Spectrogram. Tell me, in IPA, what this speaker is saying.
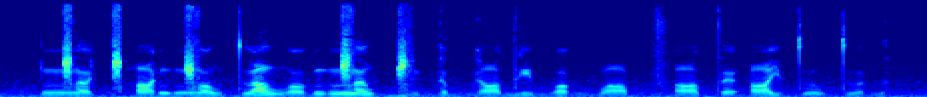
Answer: ŋ͡ǁʌ˨˩˦ǁʰɑ˨ɡ ŋ͡ǁɔ˨wtʷɑ˧˥˧ wɔ˨˩˦ɡŋ͡ǁʌ˥˨w ɡ͡ǁi˦˥ɡɾə˨bɡɑ˨˦di˥˨ bɔ˥˨ɡbɑ˨˩˦bt͡sʼɑ˨˦ tə˨˦ʔɑ˧˥˧j tʷə˨wtʷʌ˨ɡ

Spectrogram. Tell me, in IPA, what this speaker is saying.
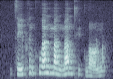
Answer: t͡se˧˥ɪ̯pʰə˧npʰwa˥n ma˥˩n ma˥nt̪ʰy˨kwɑ˨˩˦ŋ

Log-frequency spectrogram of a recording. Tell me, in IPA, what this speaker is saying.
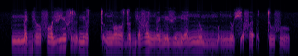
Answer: mːɛbʲoːfo vʲøːfrṵmʲo tːo̰ɲoː dobʲɐːvə ɲøːmʲo vʲumʲɛːnːu mːo̰nːuçə̰ fəːʔo̰tːu fu

